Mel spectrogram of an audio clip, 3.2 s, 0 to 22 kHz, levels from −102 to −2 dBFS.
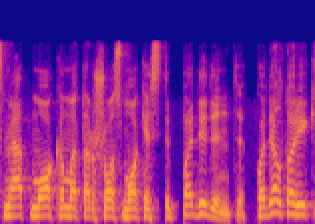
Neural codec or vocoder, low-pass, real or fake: none; 9.9 kHz; real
